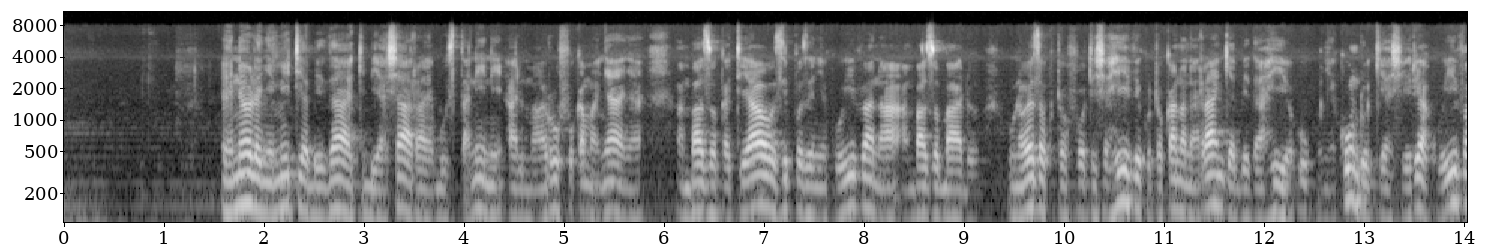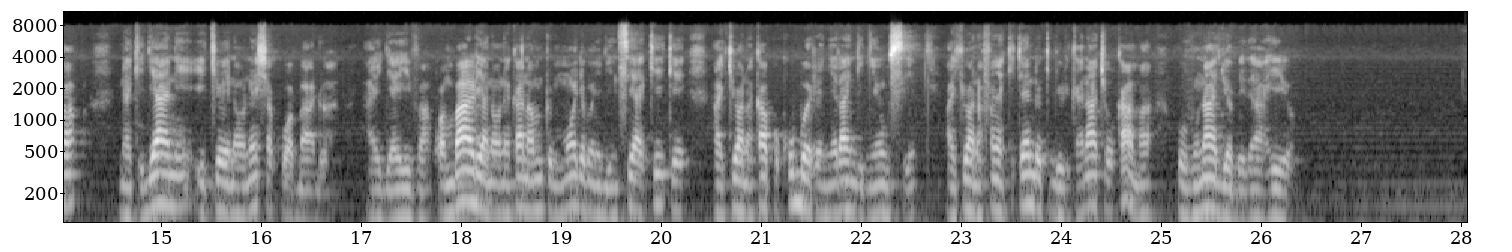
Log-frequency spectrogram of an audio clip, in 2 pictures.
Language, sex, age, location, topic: Swahili, male, 18-24, Dar es Salaam, agriculture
